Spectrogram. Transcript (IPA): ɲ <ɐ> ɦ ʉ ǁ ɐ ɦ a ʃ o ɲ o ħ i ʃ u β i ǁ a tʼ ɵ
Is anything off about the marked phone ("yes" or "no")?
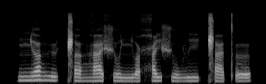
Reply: no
